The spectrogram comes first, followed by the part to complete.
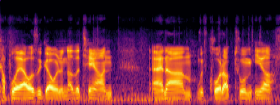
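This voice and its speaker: Clear of nothing, noticeable background noise runs under a man with an Australian accent who talks at a fairly quick pace in a fairly low pitch. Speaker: motorcycle vlogger. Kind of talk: casual travel vlog.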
